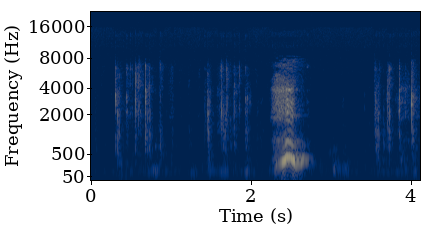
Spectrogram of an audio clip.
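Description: Computer keyboard typing in short runs of key clicks, with pauses between the runs. A brief vocal sound from a woman, about two and a half seconds in, is the loudest sound.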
